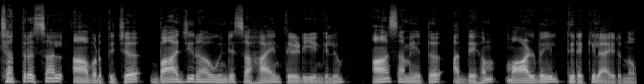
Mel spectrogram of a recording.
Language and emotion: Malayalam, neutral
